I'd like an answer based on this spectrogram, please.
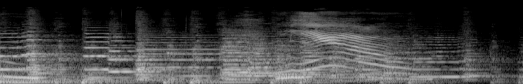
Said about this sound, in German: Bei der Abfahrt der Kutsche fing der Kater zufrieden an, auf und ab zu springen, zu tanzen, zu singen. Miau! Miau! Miau!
